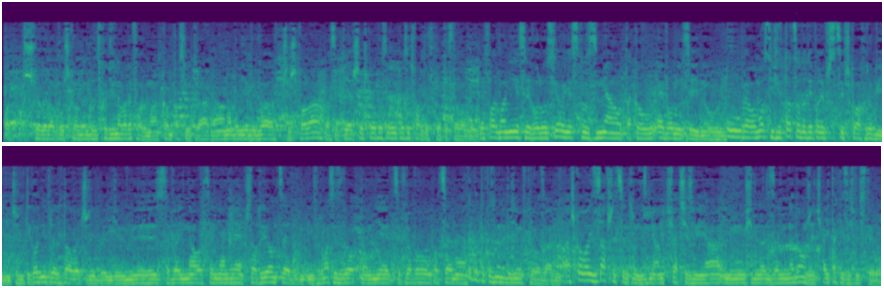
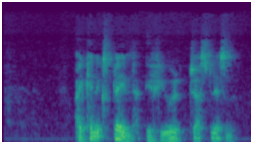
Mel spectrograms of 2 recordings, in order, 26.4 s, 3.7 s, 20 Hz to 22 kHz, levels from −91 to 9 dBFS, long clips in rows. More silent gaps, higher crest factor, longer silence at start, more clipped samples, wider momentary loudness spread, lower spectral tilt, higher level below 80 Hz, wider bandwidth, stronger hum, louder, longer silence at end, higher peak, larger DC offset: neither; second, 10 dB vs 22 dB; second, 0 s vs 1.1 s; neither; second, 3 LU vs 10 LU; about the same, -6 dB/octave vs -6 dB/octave; about the same, -44 dBFS vs -46 dBFS; second, 12.5 kHz vs 16 kHz; neither; first, -16 LUFS vs -25 LUFS; second, 0 s vs 0.25 s; about the same, -6 dBFS vs -4 dBFS; first, 0.3% vs under 0.1%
